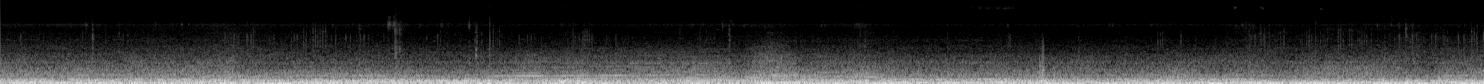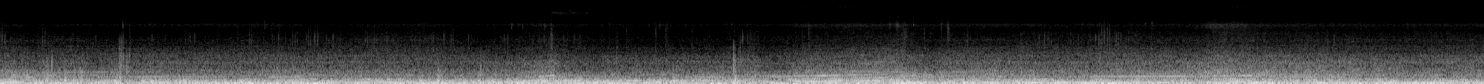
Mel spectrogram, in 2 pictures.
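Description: Alfa Romeo Giulia QV's twin-turbo V6 heard from inside the cabin over a steady low road rumble, its note rising and falling several times as the car speeds up and slows.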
